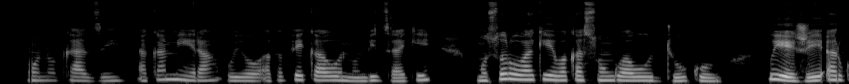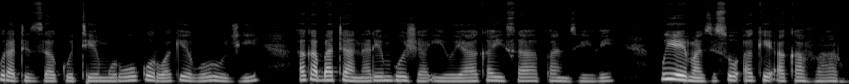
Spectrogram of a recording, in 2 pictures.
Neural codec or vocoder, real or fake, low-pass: none; real; 19.8 kHz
